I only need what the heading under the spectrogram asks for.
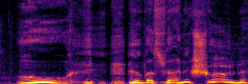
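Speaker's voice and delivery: delighted, very high pitch, drawn out and slow. Narrator reading a tale, the wolf finding a bottle in the forest: delighted. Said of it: "Er freute sich".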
